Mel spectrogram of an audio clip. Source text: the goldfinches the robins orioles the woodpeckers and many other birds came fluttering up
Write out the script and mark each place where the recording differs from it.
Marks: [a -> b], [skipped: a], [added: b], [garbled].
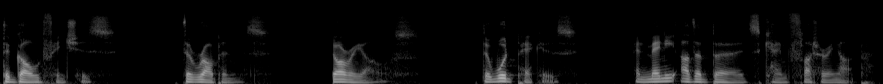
the goldfinches the robins orioles the woodpeckers and many other birds came fluttering up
